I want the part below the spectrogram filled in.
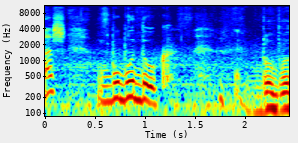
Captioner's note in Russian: смеётся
